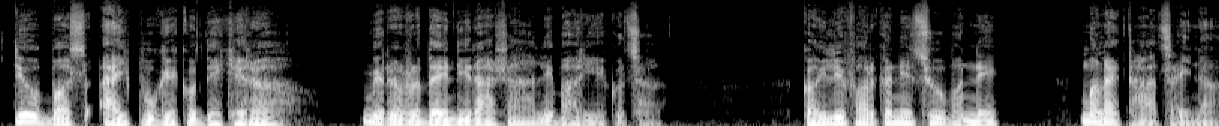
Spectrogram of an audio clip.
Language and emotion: Nepali, sad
